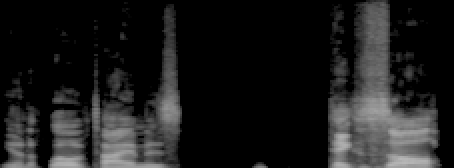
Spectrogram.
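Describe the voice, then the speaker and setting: A man's voice: fairly low pitch, moderate pace, pushed and bright, no room sound, studio quality. A man co-hosting a podcast in a casual, comedic, conversational style. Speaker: podcast co-host.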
